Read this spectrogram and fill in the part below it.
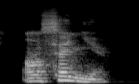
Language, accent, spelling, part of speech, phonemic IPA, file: French, Canada, enceignes, verb, /ɑ̃.sɛɲ/, LL-Q150 (fra)-enceignes.wav
- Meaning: second-person singular present subjunctive of enceindre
